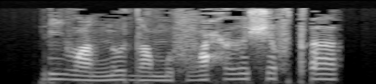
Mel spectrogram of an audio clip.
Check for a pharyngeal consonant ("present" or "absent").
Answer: present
